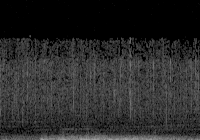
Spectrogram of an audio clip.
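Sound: rain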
